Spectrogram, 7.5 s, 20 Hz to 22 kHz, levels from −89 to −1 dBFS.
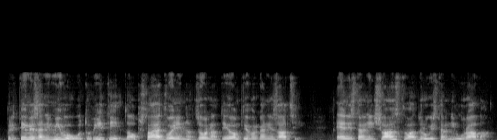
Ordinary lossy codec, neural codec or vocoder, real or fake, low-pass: none; vocoder, 22.05 kHz, 80 mel bands, HiFi-GAN; fake; none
